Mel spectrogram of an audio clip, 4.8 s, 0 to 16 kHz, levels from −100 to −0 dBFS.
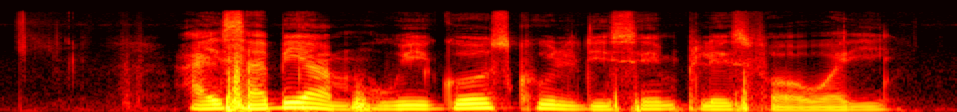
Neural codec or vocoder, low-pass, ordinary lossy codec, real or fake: none; 10.8 kHz; none; real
